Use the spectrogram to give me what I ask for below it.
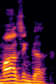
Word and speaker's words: Mazinger: However, all 3 of them are the representation of the same character, the Great Mazinger, or as it would be pronounced in Japan, the Great Mazinga.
